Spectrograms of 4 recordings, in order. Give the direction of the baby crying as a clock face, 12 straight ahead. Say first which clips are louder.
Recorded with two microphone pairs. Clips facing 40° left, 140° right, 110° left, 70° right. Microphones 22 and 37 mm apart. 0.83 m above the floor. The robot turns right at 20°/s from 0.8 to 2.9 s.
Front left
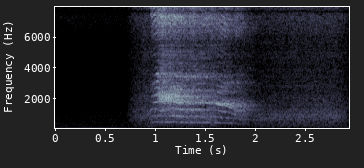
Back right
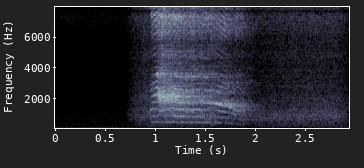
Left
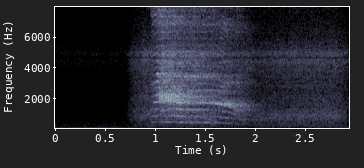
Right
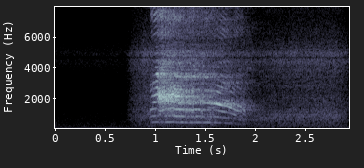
Back right 3 dB, right 4 dB; 3 o'clock.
